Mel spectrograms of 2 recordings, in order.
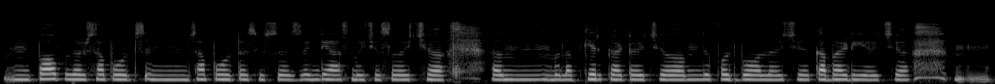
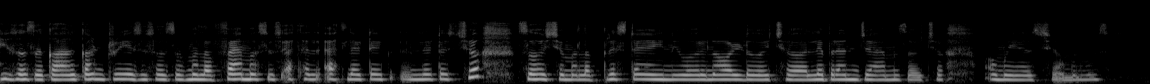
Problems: background sounds at intervals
